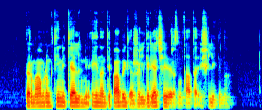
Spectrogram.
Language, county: Lithuanian, Vilnius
